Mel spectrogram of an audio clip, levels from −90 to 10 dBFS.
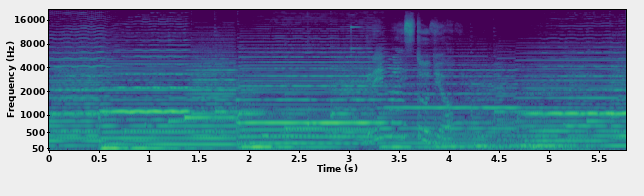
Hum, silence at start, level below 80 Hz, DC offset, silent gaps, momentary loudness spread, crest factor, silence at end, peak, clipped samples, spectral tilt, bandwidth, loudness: none; 0 s; -34 dBFS; under 0.1%; none; 8 LU; 14 dB; 0 s; -10 dBFS; under 0.1%; -6 dB/octave; 19 kHz; -24 LUFS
